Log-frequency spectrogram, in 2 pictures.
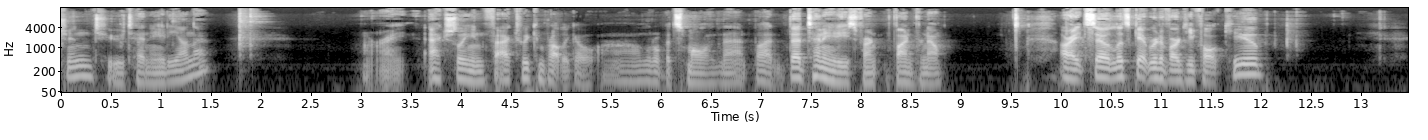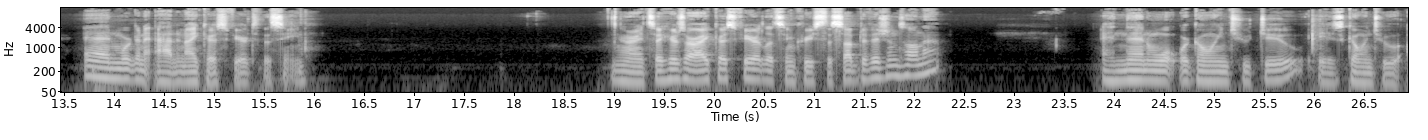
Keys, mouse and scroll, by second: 3.0-6.0 drag, 10.9 click, 11.3 click, 12.3 Delete, 15.8 shift+a, 20.7 click, 26.0 Tab.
